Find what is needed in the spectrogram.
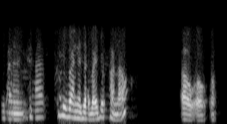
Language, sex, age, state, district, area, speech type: Bodo, male, 18-30, Assam, Kokrajhar, rural, conversation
